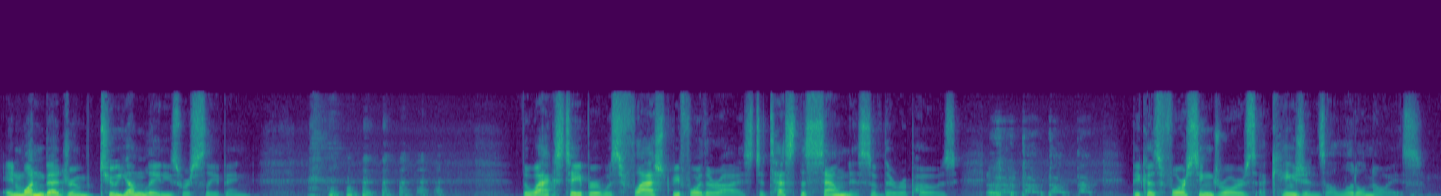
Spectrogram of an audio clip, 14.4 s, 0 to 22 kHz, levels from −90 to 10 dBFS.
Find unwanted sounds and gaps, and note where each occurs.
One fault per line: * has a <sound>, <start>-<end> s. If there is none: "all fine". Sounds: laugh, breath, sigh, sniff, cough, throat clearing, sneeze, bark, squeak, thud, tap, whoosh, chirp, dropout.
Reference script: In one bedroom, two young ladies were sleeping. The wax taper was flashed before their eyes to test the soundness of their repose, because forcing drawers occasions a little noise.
* has a laugh, 3.1-4.6 s
* has a cough, 9.8-11.0 s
